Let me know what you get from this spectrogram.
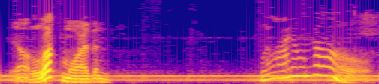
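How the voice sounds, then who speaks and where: Animated, exasperated American grad student. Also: male voice, fairly high pitch, slow pace, phone-quality sound, background noise, heavily acted. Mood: curious, wary. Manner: testy, animated, educated. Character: exasperated, irritable male university graduate student. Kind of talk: audio drama acting.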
